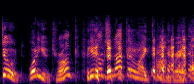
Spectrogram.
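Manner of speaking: mock, very loud, very high, exasperated, upset blurt. Retelling a man's reaction in Boston, retelling an upset outburst. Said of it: "Anthony got upset".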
